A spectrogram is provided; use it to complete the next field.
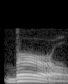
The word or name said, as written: bharal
